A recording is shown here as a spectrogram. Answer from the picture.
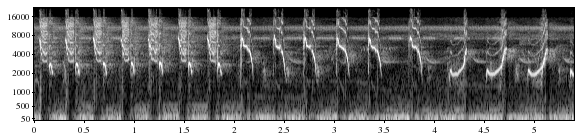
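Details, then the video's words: Long-tailed shrike in ngetet style, a lure for lazy cage birds: rapid chattering series of sharp descending whistles shifting to lower upturned notes, several per second, with a low background rumble. "SUARA CENDET NGETET"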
